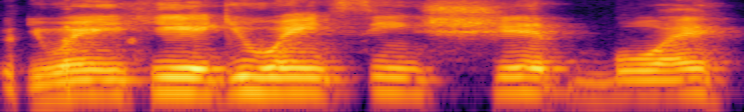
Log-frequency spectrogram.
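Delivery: slow Boston brag that ends up shouting; Boston tough guy. Pretend. Mocking a Boston sports fan for a cohost, Boston accent rising to a yell. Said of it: "Maybe slightly Boston?".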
